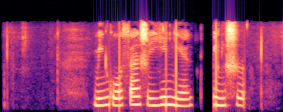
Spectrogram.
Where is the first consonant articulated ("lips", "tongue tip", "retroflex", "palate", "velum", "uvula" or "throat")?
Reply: lips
